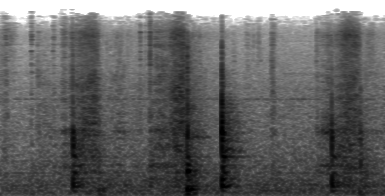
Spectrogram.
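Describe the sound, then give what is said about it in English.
Chef knife from an Okingjoy Dynasty set chopping with a rocking motion: four soft cutting strokes, two coming close together midway, each a brief scrape ending in a light tap. “Well, let's get some of the rocking motion with the chef knife. But just for fun, I'll do the thin cut at first. And yeah, just as easy as the utility knife. But yeah, let's do the kind of rocking motion.”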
